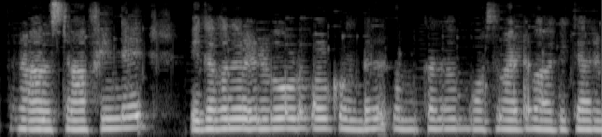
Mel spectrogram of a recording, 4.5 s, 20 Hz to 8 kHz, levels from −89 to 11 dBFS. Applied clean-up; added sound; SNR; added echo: neural mask model DeepFilterNet 3.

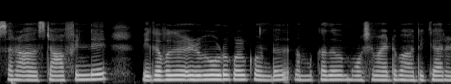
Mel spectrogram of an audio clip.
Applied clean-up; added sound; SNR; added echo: none; none; none; none.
